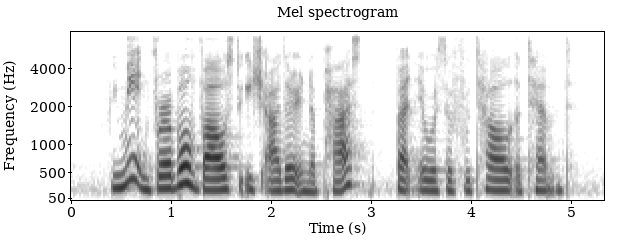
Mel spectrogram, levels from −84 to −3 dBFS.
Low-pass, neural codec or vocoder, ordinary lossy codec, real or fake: 7.2 kHz; none; none; real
